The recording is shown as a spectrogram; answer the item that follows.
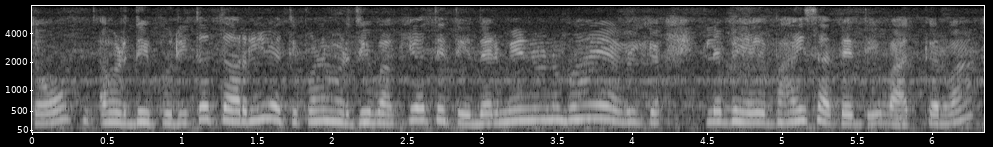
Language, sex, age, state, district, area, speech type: Gujarati, female, 18-30, Gujarat, Valsad, rural, spontaneous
